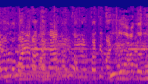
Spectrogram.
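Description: Several people talking over one another: a lively babble of voices at close range.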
